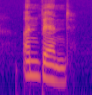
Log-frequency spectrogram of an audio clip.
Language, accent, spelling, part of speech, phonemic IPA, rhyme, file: English, US, unbend, verb, /ʌnˈbɛnd/, -ɛnd, En-us-unbend.ogg
- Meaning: 1. To remove a bend so as to make, or allow to become, straight 2. To release (a load) from a strain or from exertion; to set at ease for a time; to relax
